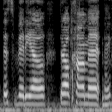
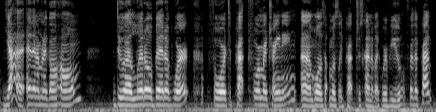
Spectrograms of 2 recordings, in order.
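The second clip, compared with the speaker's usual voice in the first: ordinary talk, nothing marked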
